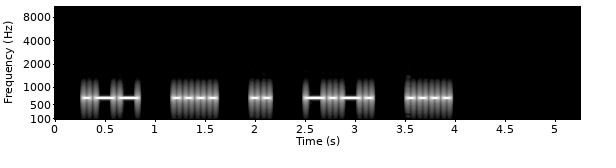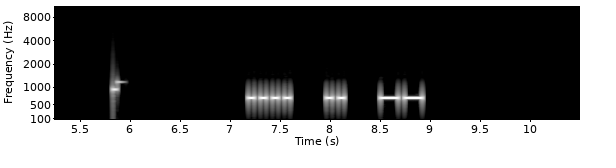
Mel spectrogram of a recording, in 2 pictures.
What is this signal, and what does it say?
Morse code, heard as a keyed tone, about 21 wpm, spaced as for 15 wpm, 690 Hz. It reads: WHICH HIM
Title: 2x Character Spacing - Top 100 Words - 20wpm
